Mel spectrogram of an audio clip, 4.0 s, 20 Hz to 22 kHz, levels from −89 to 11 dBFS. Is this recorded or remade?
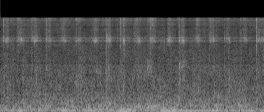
remade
